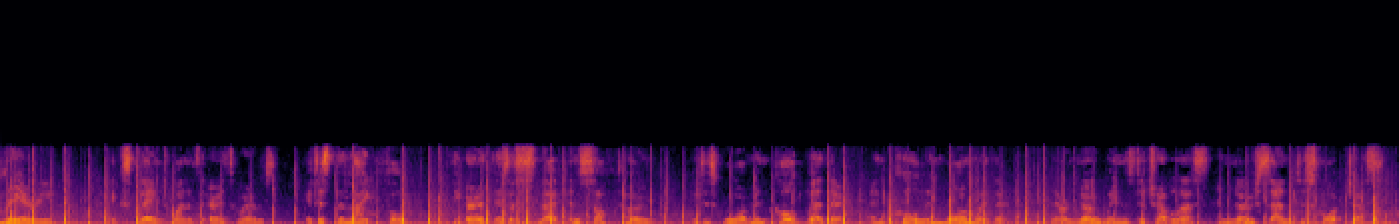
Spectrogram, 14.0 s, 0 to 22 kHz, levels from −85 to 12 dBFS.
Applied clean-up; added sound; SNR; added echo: none; Fireworks; 1 dB; none.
